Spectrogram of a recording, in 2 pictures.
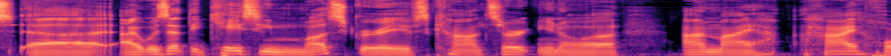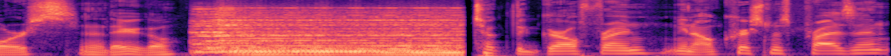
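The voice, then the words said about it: Slightly hoarse voice. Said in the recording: “my voice sounds a little bit hoarse.”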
